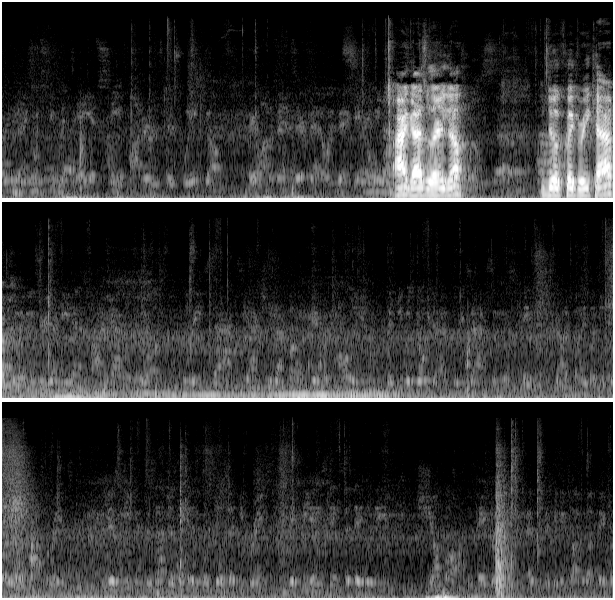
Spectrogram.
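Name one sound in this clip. Trading cards shuffle and flick between hands.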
